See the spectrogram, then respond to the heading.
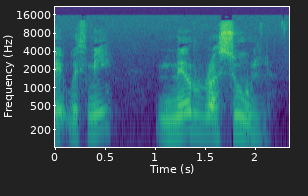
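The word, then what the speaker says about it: من رسول: This is pronounced with idgham. Mir Rasul. Say it with me. Mir Rasul. Mir Rasul.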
